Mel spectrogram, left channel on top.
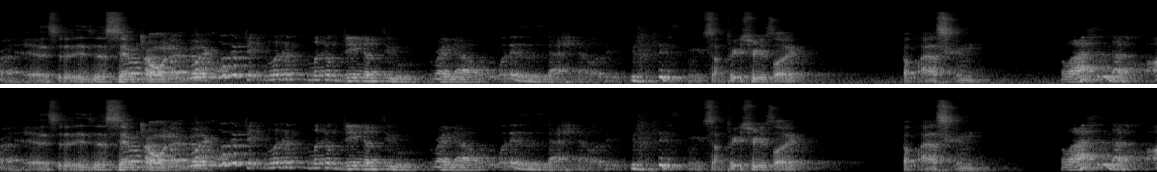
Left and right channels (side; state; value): left; noise; rumble, 23 dB below the sound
